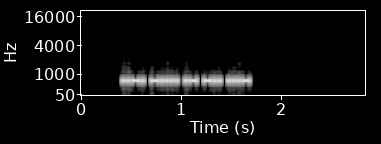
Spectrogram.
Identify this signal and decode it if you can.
Morse code, heard as a keyed tone, about 51 wpm, 700 Hz. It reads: F6ADV
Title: DXCC-100 Call Signs - 5 Characters - Repeated 3x - 50wpm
